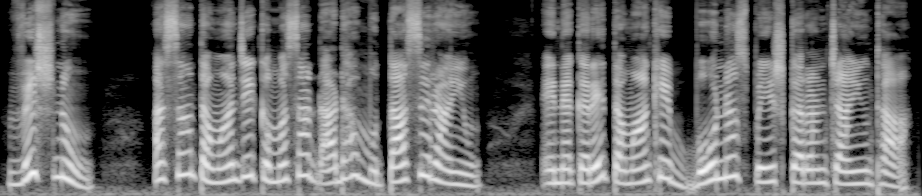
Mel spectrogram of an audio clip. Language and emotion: Sindhi, happy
